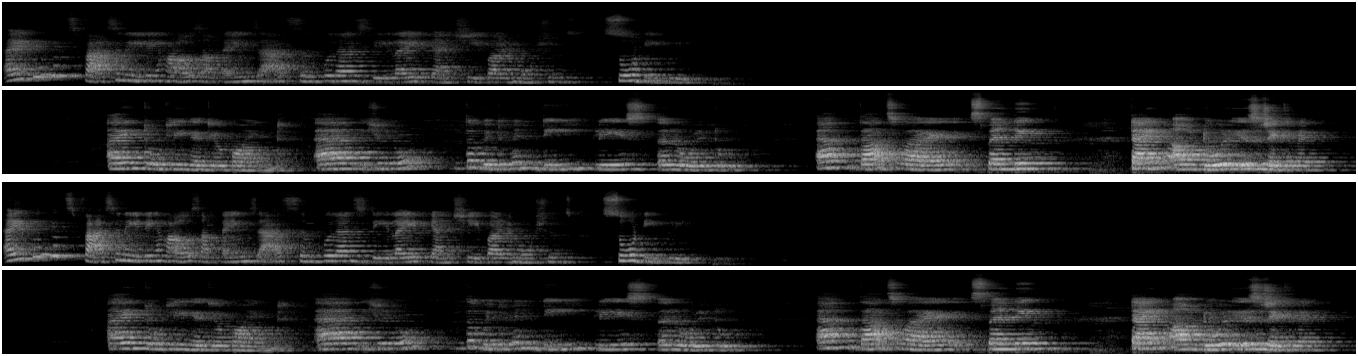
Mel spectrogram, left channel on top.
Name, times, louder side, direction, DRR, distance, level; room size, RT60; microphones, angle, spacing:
voice 1, 0.0-5.7 6.0-6.9, right 3 dB, 70° right, 1 dB, 0.4 m, -35 dB
voice 2, 14.6-16.3 16.7-17.7 18.1-20.9 21.7-24.1 24.4-26.6, left 1 dB, 50° left, -3 dB, 1.2 m, -27 dB
4.8 x 2.7 x 3.8 m, 1.1 s
head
